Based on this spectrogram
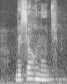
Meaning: to achieve, to attain, to reach
- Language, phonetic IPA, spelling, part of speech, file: Belarusian, [dasʲaɣˈnut͡sʲ], дасягнуць, verb, Be-дасягнуць.ogg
